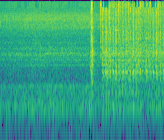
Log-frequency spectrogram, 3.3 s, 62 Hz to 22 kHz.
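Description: A Juki LK1900BN industrial tacking sewing machine stitching leather belts, a steady mechanical hum that jumps into a louder, rapid rattling run partway through, close by with no talking.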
